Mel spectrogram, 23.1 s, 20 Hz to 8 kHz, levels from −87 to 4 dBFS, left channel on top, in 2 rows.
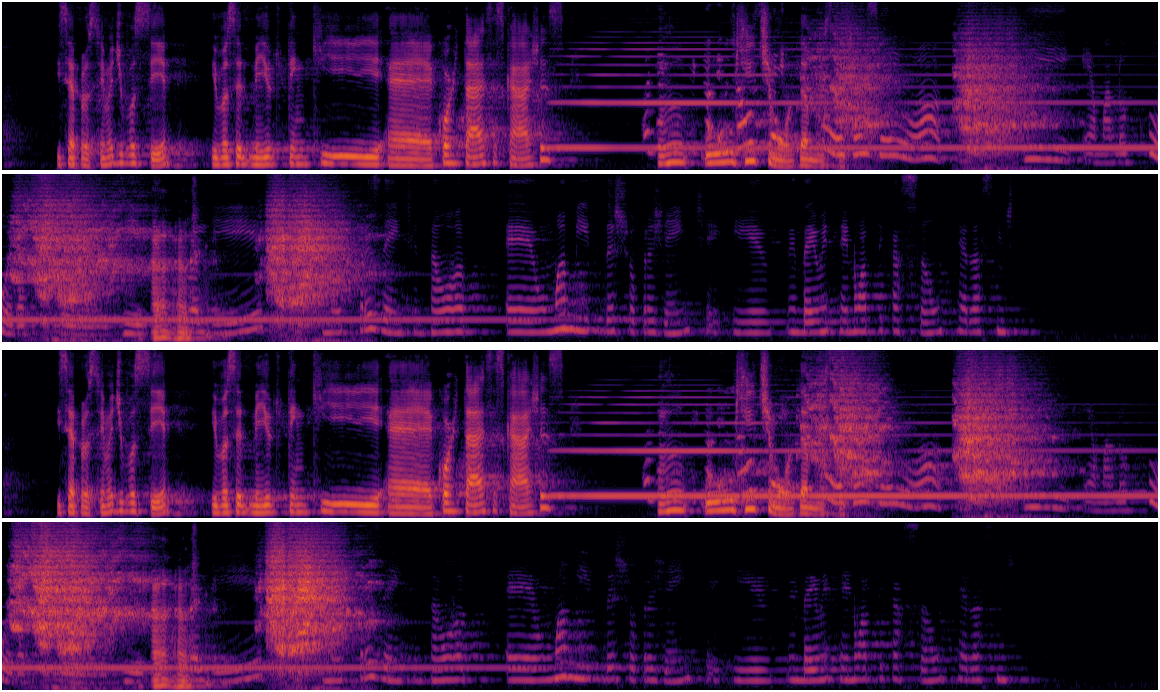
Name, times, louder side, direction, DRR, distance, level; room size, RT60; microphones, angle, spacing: voice 1, 0.6-1.7 2.1-5.5 6.6-8.2 13.0-13.5, right 1 dB, 10° right, 9 dB, 0.9 m, -33 dB
Wind instrument woodwind instrument, 5.4-17.7, right 3 dB, 15° left, 2.2 m, -44 dB
voice 2, 7.0-7.8 8.2-9.7 10.2-11.8 12.1-14.2 14.8-16.2 16.6-21.7, left 2 dB, 65° left, 6 dB, 2.4 m, -45 dB
sound 1, 7.9-8.9 9.5-10.5 11.6-13.2 14.1-15.3, right 6 dB, 40° right, 1.8 m, -33 dB
29.5 x 28.0 x 5.0 m, 1.0 s
head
